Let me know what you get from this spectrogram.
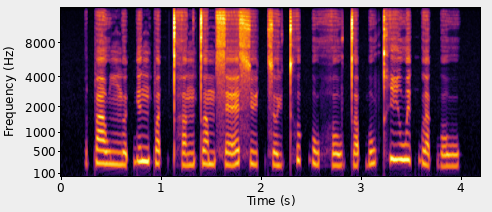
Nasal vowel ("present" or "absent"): absent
